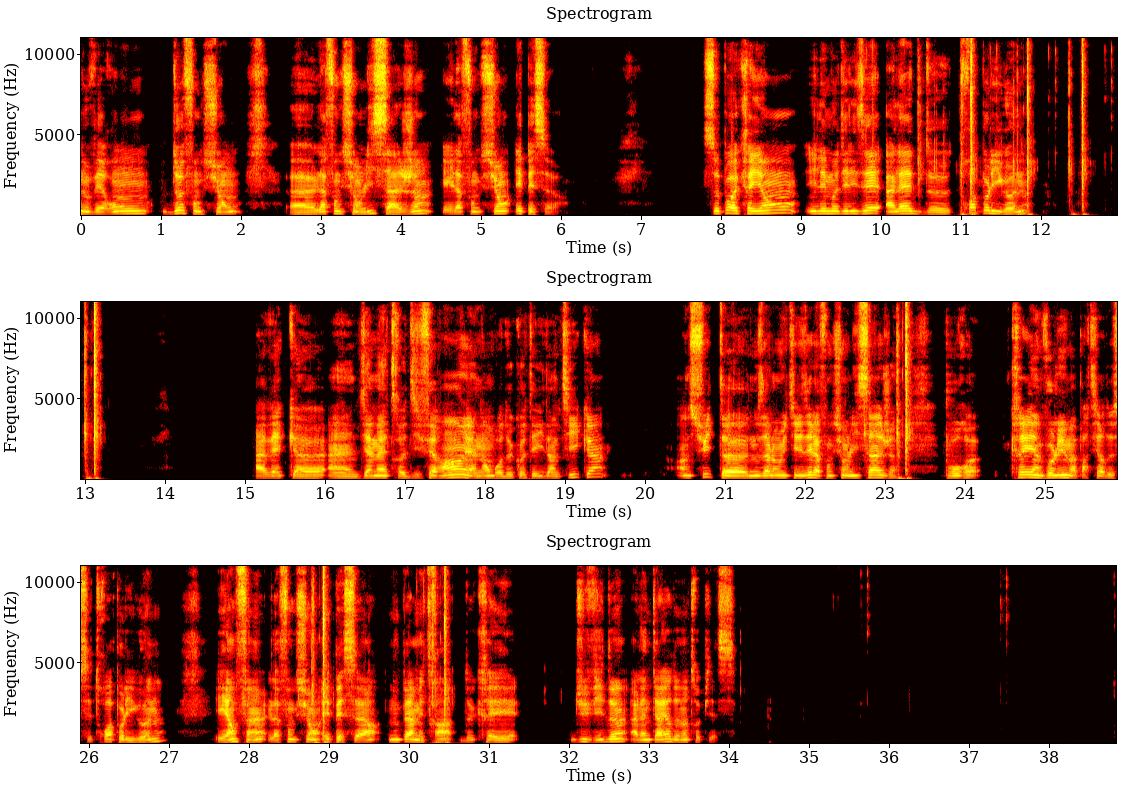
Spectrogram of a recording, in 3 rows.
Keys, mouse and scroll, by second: 9.9 click, 11.1 space, 11.4 click, 12.1 click, 12.1 space, 12.9 click, 13.2 space, 22.7 click, 23.3 space, 27.9 click, 28.9 space, 30.1 click, 30.5 space, 35.7 click, 37.5 click.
